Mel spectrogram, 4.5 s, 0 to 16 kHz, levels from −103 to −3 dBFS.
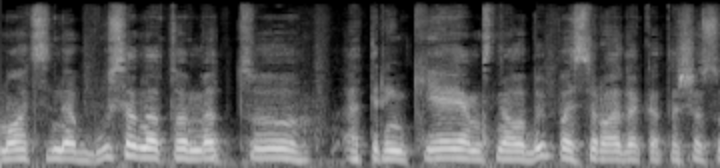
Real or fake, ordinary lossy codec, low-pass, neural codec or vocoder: fake; AAC, 48 kbps; 14.4 kHz; vocoder, 44.1 kHz, 128 mel bands, Pupu-Vocoder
